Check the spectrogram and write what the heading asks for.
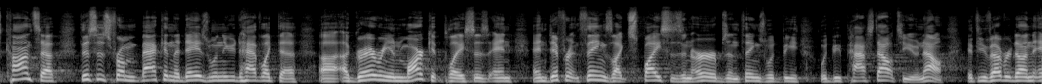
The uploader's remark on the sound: a service recording from Connect Point UPC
